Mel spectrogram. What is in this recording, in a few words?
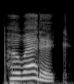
"poetic", English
